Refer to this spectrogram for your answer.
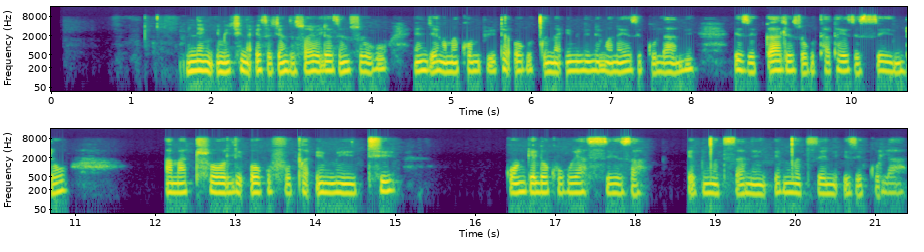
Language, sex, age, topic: North Ndebele, female, 50+, health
